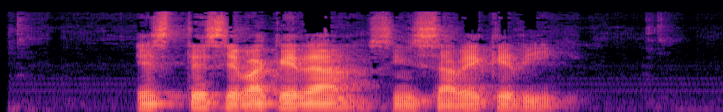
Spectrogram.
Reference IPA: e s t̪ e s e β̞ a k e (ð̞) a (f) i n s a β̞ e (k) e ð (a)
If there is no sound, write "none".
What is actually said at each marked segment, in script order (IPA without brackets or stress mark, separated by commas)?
ð̞, s, k, i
